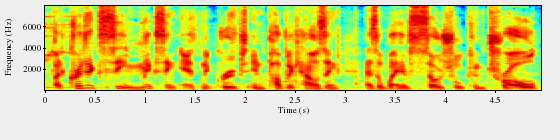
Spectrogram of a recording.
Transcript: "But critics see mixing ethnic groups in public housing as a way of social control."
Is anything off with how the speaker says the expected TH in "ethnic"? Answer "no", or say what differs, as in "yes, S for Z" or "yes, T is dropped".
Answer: no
